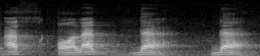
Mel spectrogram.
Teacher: Tak ketemu dal, jadi kita lihat taknya di sini hilang. Jadi langsung asqalat da ya. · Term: idgham kamil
